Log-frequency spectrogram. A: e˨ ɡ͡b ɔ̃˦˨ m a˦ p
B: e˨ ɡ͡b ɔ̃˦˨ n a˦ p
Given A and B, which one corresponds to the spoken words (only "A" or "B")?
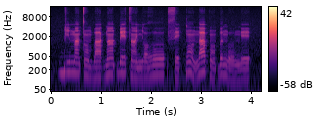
B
